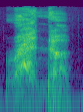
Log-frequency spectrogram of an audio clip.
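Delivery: hoarse, hushed, raspy whispered voice. Retelling a voice heard near the booth door: imitating a raspy whisper. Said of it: "in a raspy whisper".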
